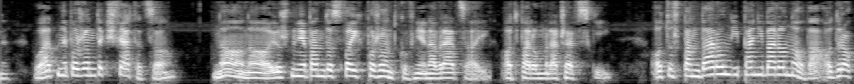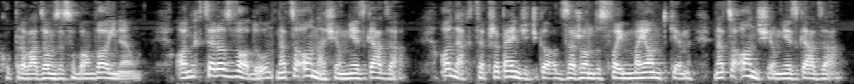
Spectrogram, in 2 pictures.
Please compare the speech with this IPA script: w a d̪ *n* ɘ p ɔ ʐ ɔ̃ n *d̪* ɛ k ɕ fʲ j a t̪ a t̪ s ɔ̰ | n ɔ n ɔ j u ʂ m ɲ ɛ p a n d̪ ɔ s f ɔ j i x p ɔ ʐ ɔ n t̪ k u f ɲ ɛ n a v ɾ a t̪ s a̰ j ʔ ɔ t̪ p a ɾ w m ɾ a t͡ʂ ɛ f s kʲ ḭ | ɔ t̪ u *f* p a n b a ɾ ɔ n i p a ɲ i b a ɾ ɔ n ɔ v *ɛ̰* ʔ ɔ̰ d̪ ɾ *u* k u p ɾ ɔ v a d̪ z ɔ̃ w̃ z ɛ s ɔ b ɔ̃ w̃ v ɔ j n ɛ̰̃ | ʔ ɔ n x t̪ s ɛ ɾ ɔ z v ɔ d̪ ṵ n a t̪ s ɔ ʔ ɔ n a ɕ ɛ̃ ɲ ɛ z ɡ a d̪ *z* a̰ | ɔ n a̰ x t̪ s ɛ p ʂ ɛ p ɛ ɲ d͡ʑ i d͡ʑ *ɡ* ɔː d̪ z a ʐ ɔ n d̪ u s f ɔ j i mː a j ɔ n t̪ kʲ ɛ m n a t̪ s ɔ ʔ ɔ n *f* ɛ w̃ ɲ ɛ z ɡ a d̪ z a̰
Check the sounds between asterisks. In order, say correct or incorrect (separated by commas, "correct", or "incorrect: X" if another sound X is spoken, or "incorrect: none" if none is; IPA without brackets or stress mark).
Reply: correct, correct, incorrect: ʂ, incorrect: a̰, incorrect: ɔ, correct, correct, incorrect: ɕ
